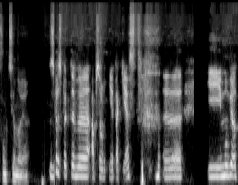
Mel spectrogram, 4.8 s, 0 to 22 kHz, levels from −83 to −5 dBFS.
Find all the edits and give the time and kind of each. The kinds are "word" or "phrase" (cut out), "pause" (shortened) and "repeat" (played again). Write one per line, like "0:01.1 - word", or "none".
0:01.1 - word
